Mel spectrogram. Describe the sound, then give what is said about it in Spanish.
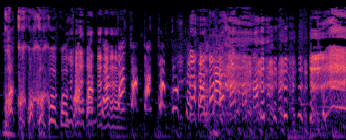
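A person does a drawn-out, wavering vocal imitation of a depressed hen clucking, low and mournful, with breathy chuckles and laughter breaking in around it. “bueno, ok, ¿qué le dice una gallina Hágale deprimida? Como gallina deprimida. ¿Cómo hace?”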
